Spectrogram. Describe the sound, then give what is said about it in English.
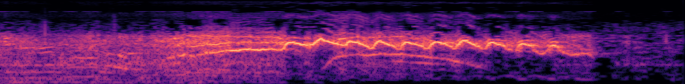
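Horses of a four-horse caleche: after a low rumbling start, one loud, high neigh rings out with a quavering, wavering pitch that drifts slightly downward before cutting off. “A caleche with four horses had drawn up beside us.”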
